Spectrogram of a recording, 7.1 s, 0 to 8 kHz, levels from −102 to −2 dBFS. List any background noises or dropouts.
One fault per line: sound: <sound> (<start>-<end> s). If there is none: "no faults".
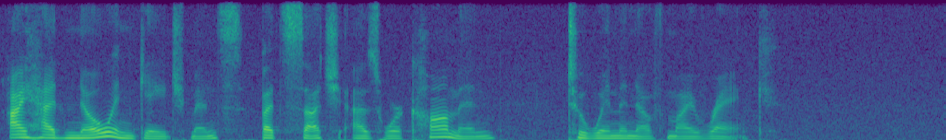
no faults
